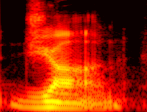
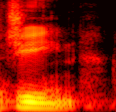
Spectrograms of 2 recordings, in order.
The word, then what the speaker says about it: Jean: And on that sheet from the Green Bay Packers, it says his name is pronounced John. I'm sorry, I heard the man say his name is Gene. I'm calling him Gene. Every announcer that went to App State called him Gene. He calls his name Gene.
